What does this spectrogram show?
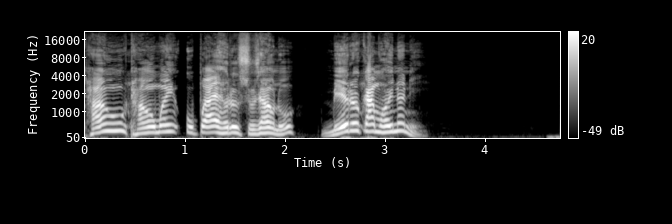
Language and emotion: Nepali, angry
